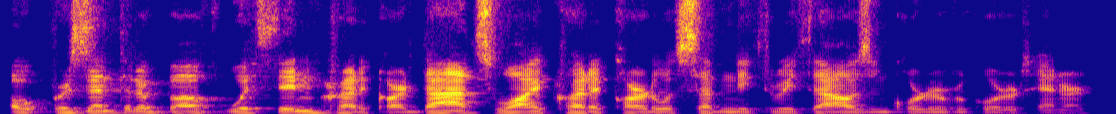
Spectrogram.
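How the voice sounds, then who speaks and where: A man's voice: deep voice, steady tone, brisk, bright, forceful tone. A man hosting a casual live commentary, conversational and thinking aloud as he reads out figures. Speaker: live stream host.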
